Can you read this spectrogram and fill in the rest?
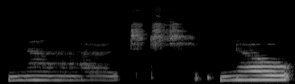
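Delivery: unvoiced whisper of realization; hushed no. Real, not acted. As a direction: breathe it out softly. Realizing the answer.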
